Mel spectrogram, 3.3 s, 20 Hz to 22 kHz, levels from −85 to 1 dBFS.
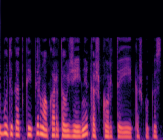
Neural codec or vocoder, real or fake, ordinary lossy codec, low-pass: none; real; MP3, 48 kbps; 7.2 kHz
